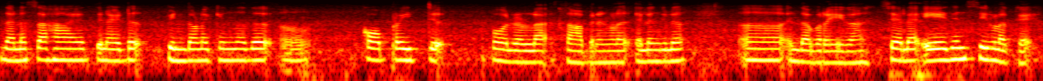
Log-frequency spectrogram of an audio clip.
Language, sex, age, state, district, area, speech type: Malayalam, female, 18-30, Kerala, Kottayam, rural, spontaneous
